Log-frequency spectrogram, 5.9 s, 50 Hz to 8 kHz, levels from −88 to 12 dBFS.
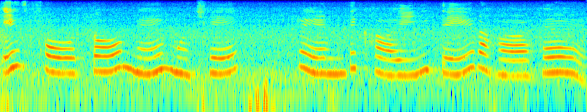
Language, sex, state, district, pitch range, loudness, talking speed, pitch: Hindi, female, Madhya Pradesh, Umaria, 285-330 Hz, -15 LUFS, 90 wpm, 300 Hz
